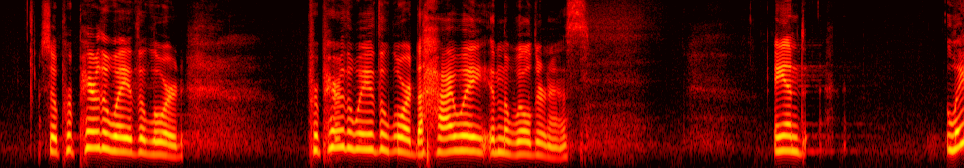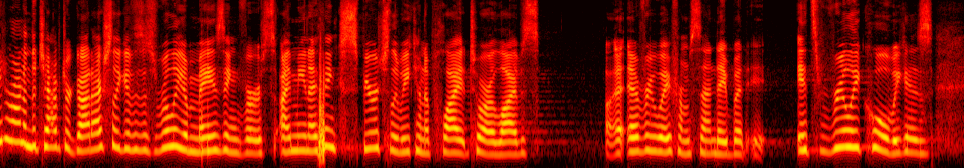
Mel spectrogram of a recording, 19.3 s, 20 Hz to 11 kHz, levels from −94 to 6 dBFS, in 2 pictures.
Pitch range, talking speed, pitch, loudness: 230-310 Hz, 160 wpm, 260 Hz, -28 LUFS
